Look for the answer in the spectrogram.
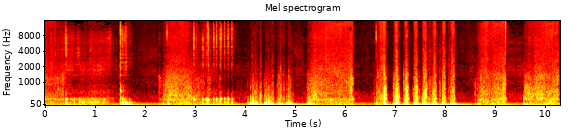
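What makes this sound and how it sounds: Long nails scratch and tap on a black foam windscreen covering a microphone. Stretches of soft, muffled scraping alternate with quick bursts of dull, bass-heavy thumps, with a rapid run of taps near the end.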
